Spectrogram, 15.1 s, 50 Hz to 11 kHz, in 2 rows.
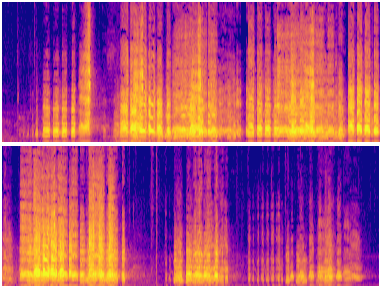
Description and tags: cibolo geese05
Geese honking at Cibolo Creek Ranch in west Texas.
animal, geese, honking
